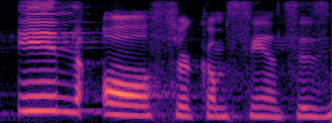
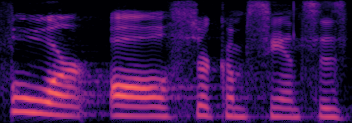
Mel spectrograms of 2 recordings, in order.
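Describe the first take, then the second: First: "In" pressed hard, louder and slowed; stress on IN. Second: "for" stressed as the wrong reading, slowed. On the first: Pastor pointing the congregation to the word "In", stressed. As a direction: lean on the word "In", not "for". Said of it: "I want you to notice right there". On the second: Pastor contrasting the wrong word "for", stressed. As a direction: hit "for" slowly to show the contrast. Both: Shown as a demonstration.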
